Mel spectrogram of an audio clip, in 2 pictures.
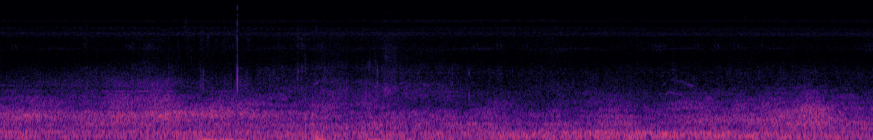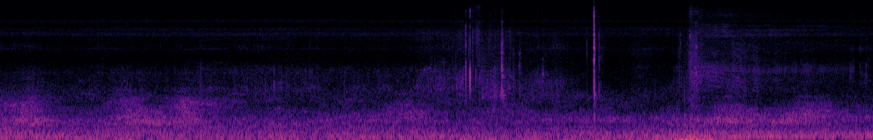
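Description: A steady low outdoor rumble that swells and eases. Near the end come a few sharp clicks as a cast lands and the baitcasting reel is handled.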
